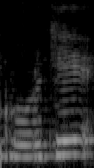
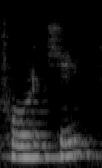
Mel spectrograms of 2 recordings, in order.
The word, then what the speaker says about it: Jorge: I did not want to say George because it was written originally in Italian, and I don't know, okay. They pronounce it Jorge, although I could be wrong. I don't know. It just sounds right. Jorge sounds right, okay.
